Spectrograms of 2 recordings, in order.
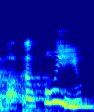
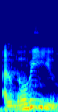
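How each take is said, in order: First: "Al-Qawiyyu" with a q sound, higher and softer; "Al-Qawiyyu" in standard Arabic, lifted and softer; standard qaf. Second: "Al-Qawiyyu" with a hard g, as "al-gawiyu"; "Al-Qawiyyu" said dialect-style with g; dialect G sound. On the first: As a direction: keep the qaf in "Al-Qawiyyu", not g. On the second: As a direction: swap the qaf of "Al-Qawiyyu" for g. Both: Shown as a demonstration. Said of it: "Go-, Qaf beda go".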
